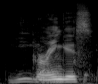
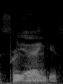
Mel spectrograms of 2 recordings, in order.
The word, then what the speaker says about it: Porzingis: Porzingis? – Yeah. – Porzingis, yeah.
